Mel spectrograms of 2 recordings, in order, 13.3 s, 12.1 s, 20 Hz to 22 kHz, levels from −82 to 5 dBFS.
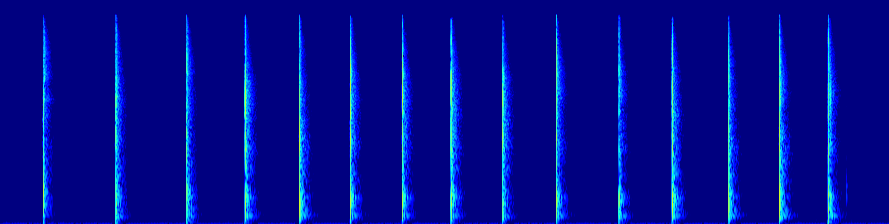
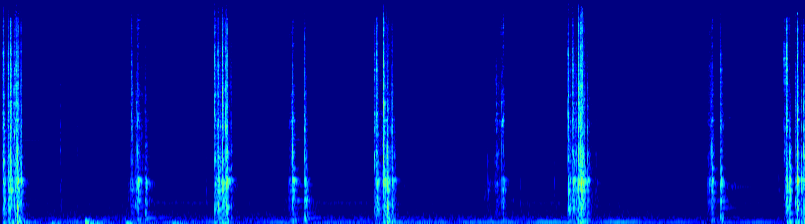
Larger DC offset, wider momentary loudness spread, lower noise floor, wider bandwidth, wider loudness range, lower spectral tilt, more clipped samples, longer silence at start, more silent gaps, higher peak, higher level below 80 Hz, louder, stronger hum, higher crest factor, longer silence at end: neither; second, 16 LU vs 24 LU; first, -87 dBFS vs -69 dBFS; second, 16 kHz vs over 20 kHz; about the same, 5 LU vs 3 LU; about the same, -1 dB/octave vs -1 dB/octave; neither; first, 0.65 s vs 0.05 s; neither; first, 0 dBFS vs -12 dBFS; second, -72 dBFS vs -60 dBFS; first, -33 LUFS vs -39 LUFS; neither; first, 38 dB vs 32 dB; first, 0.8 s vs 0 s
